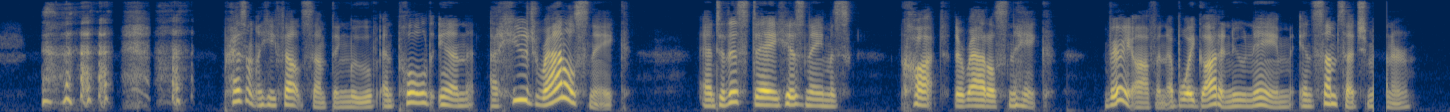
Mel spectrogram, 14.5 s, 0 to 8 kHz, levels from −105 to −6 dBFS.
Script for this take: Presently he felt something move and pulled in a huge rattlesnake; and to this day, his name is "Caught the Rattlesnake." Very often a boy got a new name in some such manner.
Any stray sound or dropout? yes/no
yes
